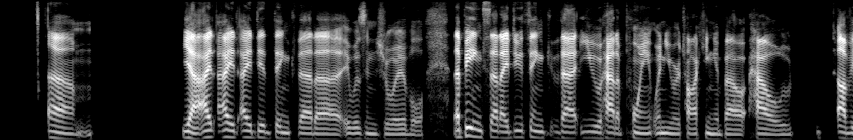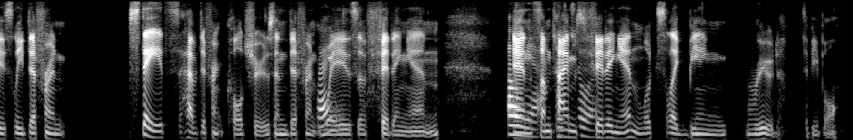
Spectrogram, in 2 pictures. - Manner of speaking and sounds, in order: stressed: "states"
- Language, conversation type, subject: English, unstructured, How do you balance fitting in and standing out?
- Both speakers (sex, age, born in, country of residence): female, 20-24, United States, United States; female, 35-39, Turkey, United States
